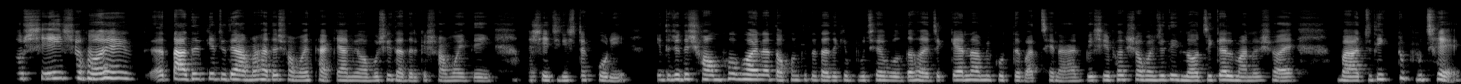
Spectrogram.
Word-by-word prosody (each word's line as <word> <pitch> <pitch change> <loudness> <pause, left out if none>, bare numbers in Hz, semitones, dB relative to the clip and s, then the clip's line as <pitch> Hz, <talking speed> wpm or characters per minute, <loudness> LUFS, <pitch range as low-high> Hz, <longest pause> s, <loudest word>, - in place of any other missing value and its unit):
তো 260 - -10 0.2
সেই 265 +2 +4 0.2
সময়, 275 -1 +5 0.5
অ্যা 215 - +2
তাদেরকে 250 +2 +8
যদি 235 0 +2
আমার 210 0 0
হাতে 215 -1 +2
সময় 190 -1 -2
থাকে, 170 +2 +1
আমি 180 - -4
অবশ্যই 185 +5 -5
তাদেরকে 170 0 -3
সময় 175 +1 -3
দেই। 170 -1 -5 0.5
সেই 190 -2 0
জিনিসটা 185 +2 -5
করি। 170 -4 -2 0.4
কিন্তু 215 0 -6
যদি 230 +1 +1
সম্ভব 220 +3 +1
হয় 225 -1 +7
না, 220 - +4
তখন 190 +2 -4
কিন্তু 205 -1 -7
তাদেরকে 185 +1 -1
বুঝিয়ে 190 +1 -2
বলতে 180 +1 -2
হয় 185 -2 +1
যে, 185 - -5
কেন 205 0 +3
আমি 200 0 -2
করতে 195 -1 -4
পারছি 150 +4 -6
না। - - -4
আর 165 - -4
বেশিরভাগ 200 +3 -2
সময় 205 -1 0
যদি 210 +1 -1
লজিক্যাল 195 +3 +2
মানুষ 175 +1 -4
হয় 170 +1 +1 0.5
বা 185 - +4 0.2
যদি 200 +4 -5
একটু 230 +6 -8
বুঝে, 215 0 +2
200 Hz, 190 wpm, -24 LUFS, 180-215 Hz, 0.5 s, তাদেরকে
